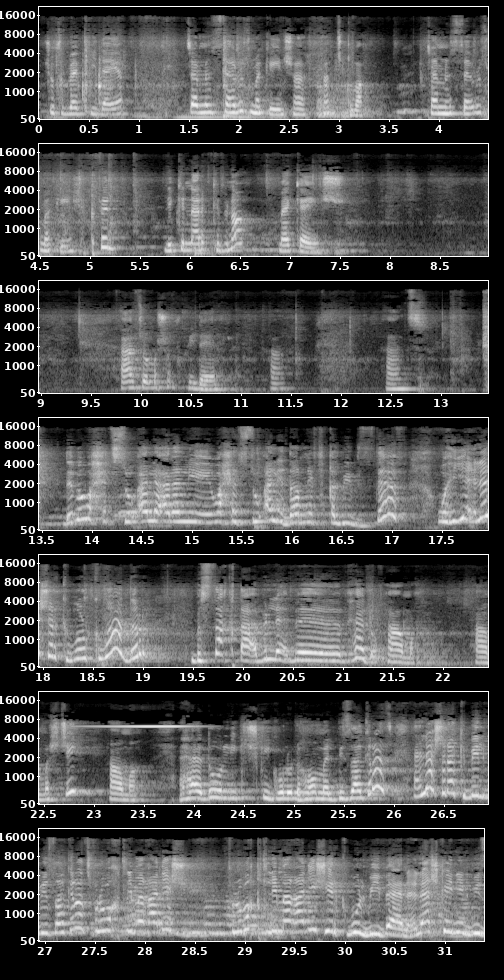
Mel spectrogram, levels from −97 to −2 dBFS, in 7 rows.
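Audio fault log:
22.72–24.27 s, loudspeaker feedback squeal: a single tone at 6.2 kHz swells over roughly 0.7 s to sit about 5 dB above the programme. The microphone is re-amplifying its own loudspeaker, and at that frequency the loop gain exceeds one, so the tone feeds itself until the loop is broken.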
